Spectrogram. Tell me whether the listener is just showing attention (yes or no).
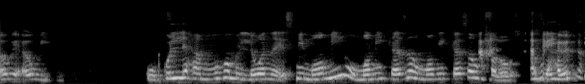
yes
